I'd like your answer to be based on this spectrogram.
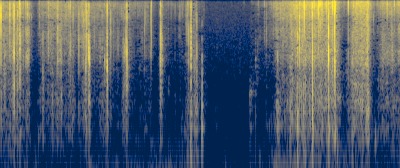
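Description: A metal-spiked derma roller is rolled across the top of a white polyethylene foam net sleeve fitted over a microphone, making crunchy, crackling scratches with bright, sharp ticks. The scratching runs in uneven bursts, dips to near silence around the middle, then returns louder and brighter toward the end.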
